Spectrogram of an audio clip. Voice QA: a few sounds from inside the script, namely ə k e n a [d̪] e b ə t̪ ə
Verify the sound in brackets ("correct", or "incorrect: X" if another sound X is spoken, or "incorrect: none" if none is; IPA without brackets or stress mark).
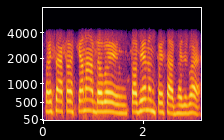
correct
